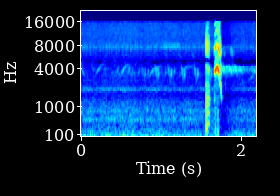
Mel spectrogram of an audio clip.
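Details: Screaming marmot giving a single two-part cry: a brief soft burst, then a sharp, intense high shriek, preceded by more than a second of faint outdoor background.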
